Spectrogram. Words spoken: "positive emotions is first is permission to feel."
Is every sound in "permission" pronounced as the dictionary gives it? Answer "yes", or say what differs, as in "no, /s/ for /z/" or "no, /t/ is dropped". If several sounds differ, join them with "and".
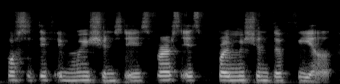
yes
